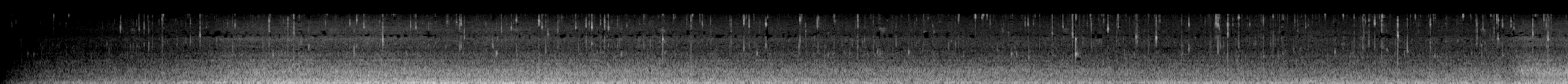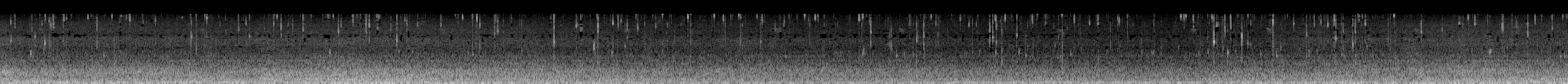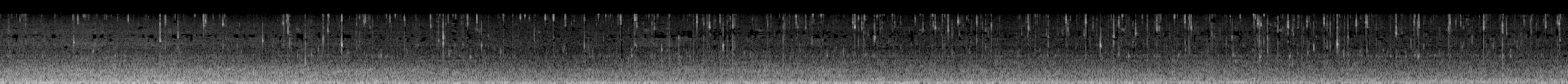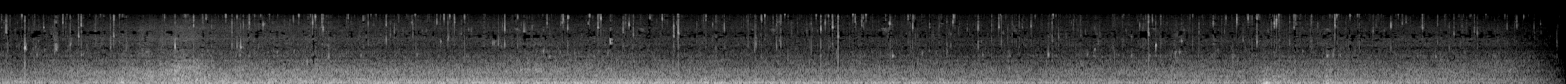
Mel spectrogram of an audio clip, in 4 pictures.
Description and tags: Following several rainy days, a stream trickles down the hill just North-West of Battery Crosby on the Batteries to Bluffs Trail - part of the Presidio, San Francisco. Waves crashing on the beaches and rocks nearby can be heard.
